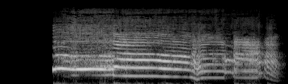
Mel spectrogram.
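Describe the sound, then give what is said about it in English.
A voice imitates a long, loud scream, sustained at a high pitch for over two seconds before wavering and breaking off, with no other sounds around it. “They hold their head for about 10 minutes, and they let out the scream.”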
